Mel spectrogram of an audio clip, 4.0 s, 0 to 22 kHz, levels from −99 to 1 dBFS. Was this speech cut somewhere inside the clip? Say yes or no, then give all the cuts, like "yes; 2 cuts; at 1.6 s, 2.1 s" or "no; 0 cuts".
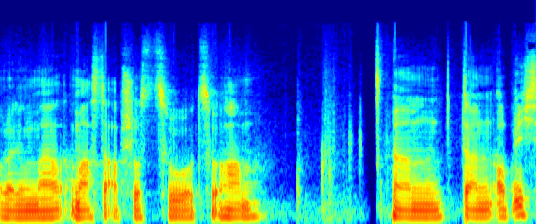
no; 0 cuts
